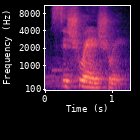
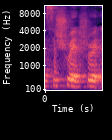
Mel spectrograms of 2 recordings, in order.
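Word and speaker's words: seshoeshoe: Okay, and then we have the SH, which is pronounced the same way as it is in English. Sh, sh. Sishweshwe. A sishweshwe is a traditional Sotho dress worn by married women.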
